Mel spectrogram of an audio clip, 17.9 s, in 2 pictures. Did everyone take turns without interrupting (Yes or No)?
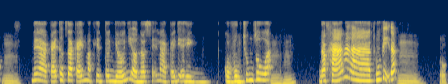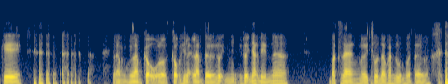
Yes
